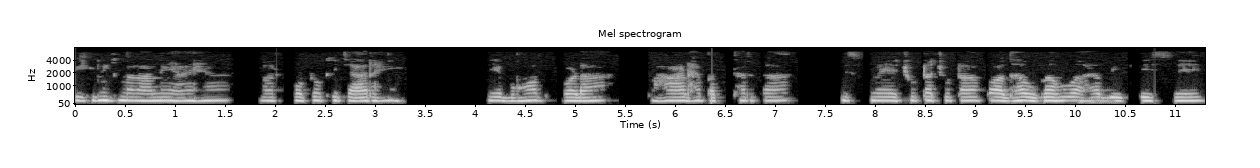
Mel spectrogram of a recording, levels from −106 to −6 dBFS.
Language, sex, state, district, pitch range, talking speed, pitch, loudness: Hindi, female, Chhattisgarh, Balrampur, 185-195 Hz, 125 wpm, 190 Hz, -26 LUFS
